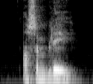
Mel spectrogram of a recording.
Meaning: assembly, council (legislative or executive body)
- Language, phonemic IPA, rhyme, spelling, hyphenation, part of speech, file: Dutch, /ˌɑ.sɛmˈbleː/, -eː, assemblee, as‧sem‧blee, noun, Nl-assemblee.ogg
